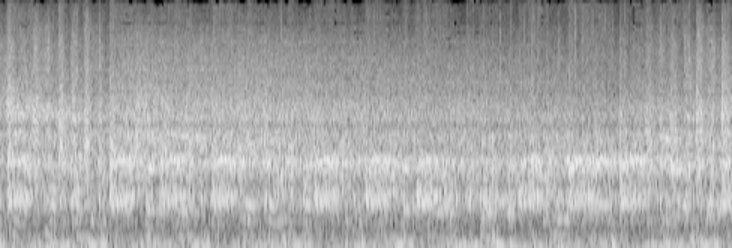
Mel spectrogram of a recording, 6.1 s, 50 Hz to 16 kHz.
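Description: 90s-style hard techno track: a driving, evenly repeating kick drum under a wavering synth riff. The hi-hats drop out shortly after the start and come back near the end.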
